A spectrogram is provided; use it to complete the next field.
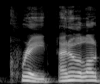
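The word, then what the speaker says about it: Crait: abandoned rebel base called crate I know a lot of people are like wait you mean like crate Dragon no it's spelled with a c but it does remind you of crate Dragon these are confirmed as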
